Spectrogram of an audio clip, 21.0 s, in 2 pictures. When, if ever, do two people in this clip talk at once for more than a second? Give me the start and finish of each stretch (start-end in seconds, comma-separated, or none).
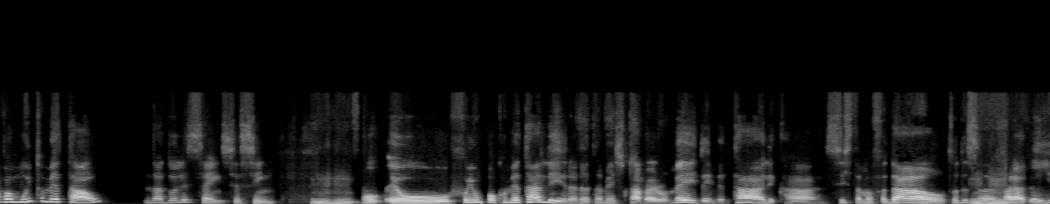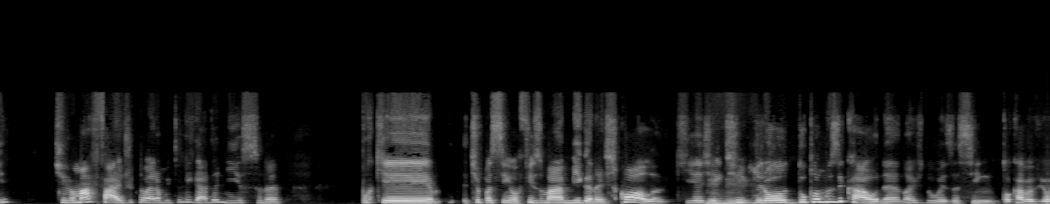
none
